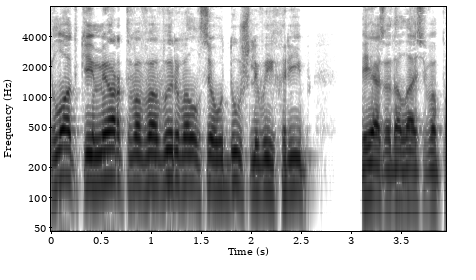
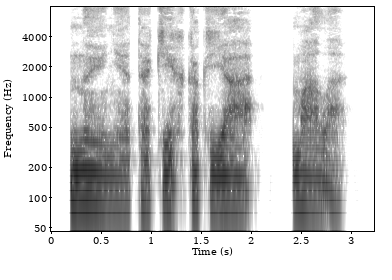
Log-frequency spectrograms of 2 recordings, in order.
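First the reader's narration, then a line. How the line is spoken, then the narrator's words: Whispered reply. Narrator (Russian): ответил шепот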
